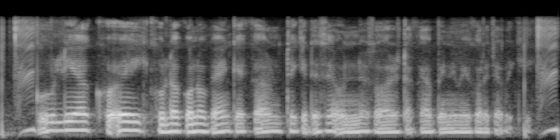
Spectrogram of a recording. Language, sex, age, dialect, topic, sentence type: Bengali, male, 41-45, Jharkhandi, banking, question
